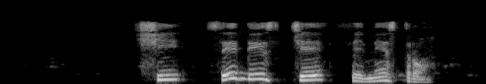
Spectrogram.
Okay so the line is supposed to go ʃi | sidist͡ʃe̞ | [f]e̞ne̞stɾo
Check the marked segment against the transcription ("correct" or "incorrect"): correct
